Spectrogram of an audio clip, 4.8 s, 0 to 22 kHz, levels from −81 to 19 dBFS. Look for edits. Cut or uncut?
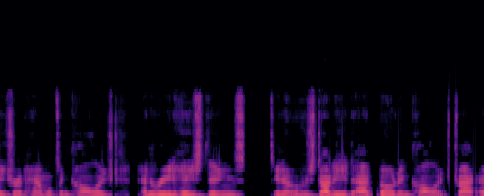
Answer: uncut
